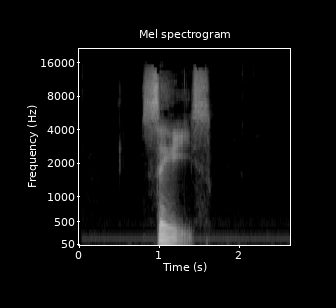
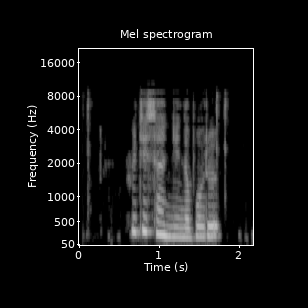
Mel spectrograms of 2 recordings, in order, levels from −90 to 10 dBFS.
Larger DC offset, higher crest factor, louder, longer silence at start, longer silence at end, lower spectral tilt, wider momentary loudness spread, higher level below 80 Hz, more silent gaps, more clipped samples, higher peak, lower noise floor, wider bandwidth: neither; first, 20 dB vs 14 dB; second, -26 LUFS vs -22 LUFS; first, 0.8 s vs 0.65 s; first, 1.05 s vs 0.4 s; about the same, -4 dB/octave vs -4 dB/octave; first, 13 LU vs 10 LU; first, -54 dBFS vs -66 dBFS; neither; neither; about the same, -8 dBFS vs -8 dBFS; first, -72 dBFS vs -56 dBFS; first, 16 kHz vs 9.4 kHz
